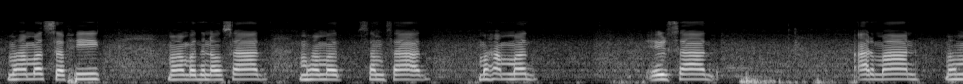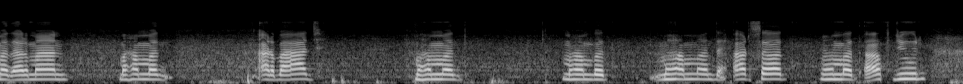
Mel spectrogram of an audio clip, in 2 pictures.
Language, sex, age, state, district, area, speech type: Urdu, female, 60+, Bihar, Darbhanga, rural, spontaneous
